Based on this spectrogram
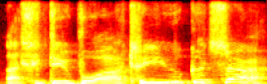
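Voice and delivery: Cockney, correcting the name Dubois as du-BWAH; Cockney accent. Acted. Biologist correcting the sheriff's pronunciation, Cockney accent. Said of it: "your Cockney is better than my Southern".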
